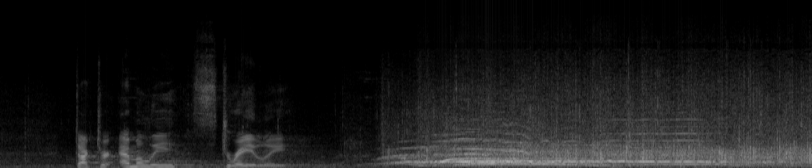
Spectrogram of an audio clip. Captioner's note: crowd applauding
